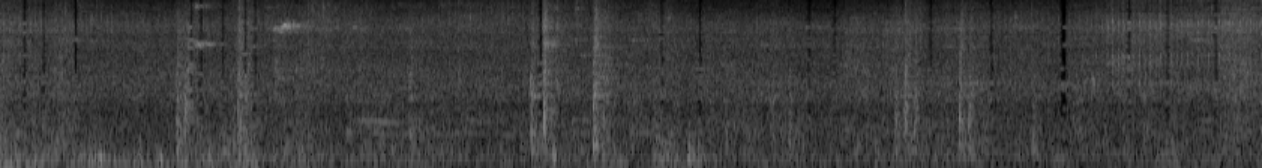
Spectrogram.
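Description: Passenger train running, heard from an open window of a moving carriage: a steady rumble of wheels on rails, broken by irregular clicks and clacks as the wheels pass over rail joints.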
